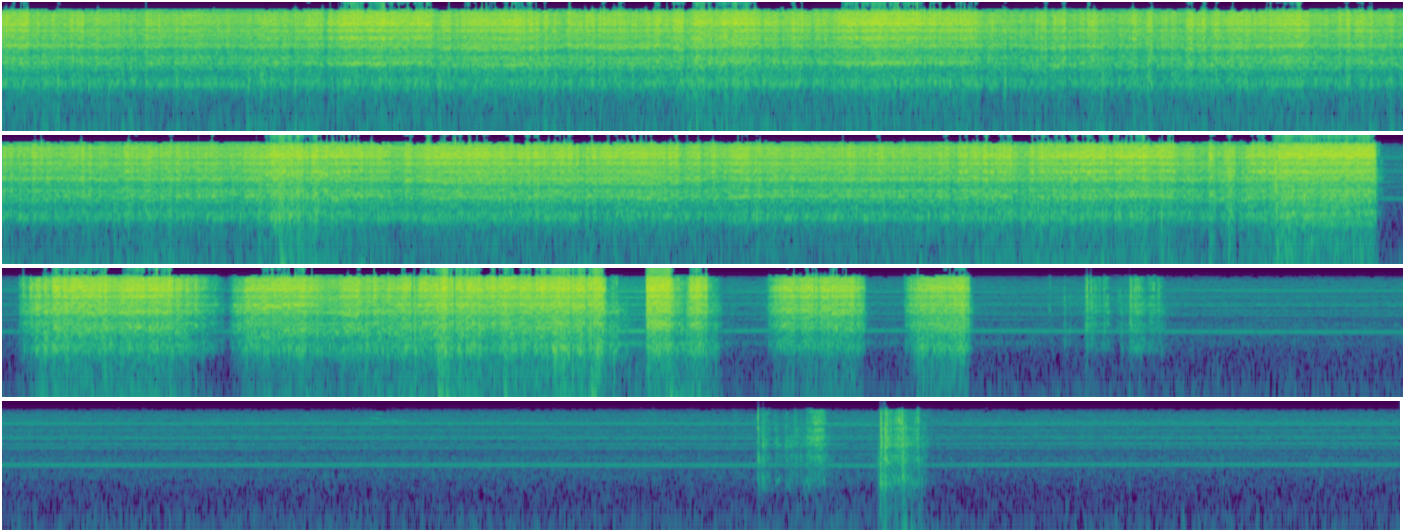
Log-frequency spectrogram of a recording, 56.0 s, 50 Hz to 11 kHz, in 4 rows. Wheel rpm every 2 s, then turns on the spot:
230, 230, 220, 230, 230, 220, 220, 230, 220, 210, 210, 230, 220, 180, 150, 160, 180, 80, 60, 10, 0, 0, 0, 0, 0, 0, 0, 0.
none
